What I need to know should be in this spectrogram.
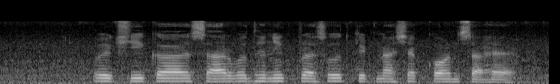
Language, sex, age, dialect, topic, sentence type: Hindi, male, 18-24, Hindustani Malvi Khadi Boli, agriculture, question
